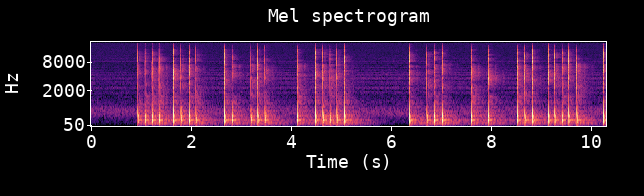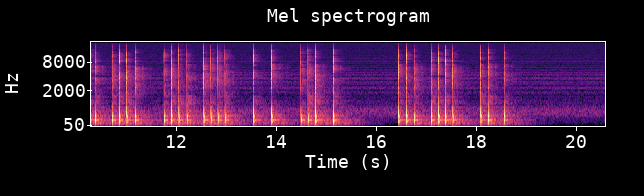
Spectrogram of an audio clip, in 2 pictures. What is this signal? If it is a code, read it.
Tap code, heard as knocks on a wall, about 7 knocks a second. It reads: THE CAPITAL OF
